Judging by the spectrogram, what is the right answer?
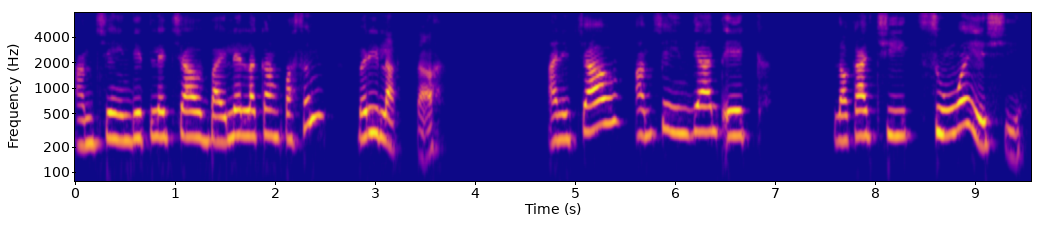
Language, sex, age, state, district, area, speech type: Goan Konkani, female, 18-30, Goa, Salcete, rural, spontaneous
